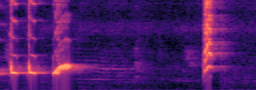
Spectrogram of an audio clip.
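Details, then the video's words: Greater green leafbird giving two short whistled notes and then a longer fluty slur that trails away, followed after a pause by a single sharp, harsh chirp. "Cucak ijo mana Saja akan ikutan bunyi dan gacor dengar c ijo ini bongkar isian full"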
